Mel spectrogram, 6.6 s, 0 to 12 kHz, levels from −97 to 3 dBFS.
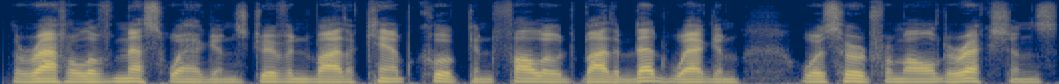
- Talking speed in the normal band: Yes, average, 190 wpm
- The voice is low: Yes, low, 110 Hz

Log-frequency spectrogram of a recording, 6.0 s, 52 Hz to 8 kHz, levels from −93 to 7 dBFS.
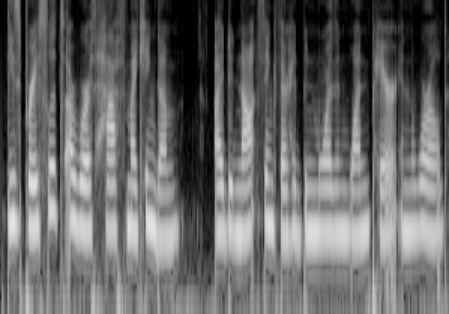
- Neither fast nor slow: No, fast, 210 wpm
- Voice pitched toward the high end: Yes, high, 205 Hz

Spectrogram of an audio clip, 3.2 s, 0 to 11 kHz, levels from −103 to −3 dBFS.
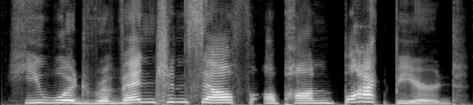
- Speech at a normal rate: No, slow, 115 wpm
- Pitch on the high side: Yes, very high, 260 Hz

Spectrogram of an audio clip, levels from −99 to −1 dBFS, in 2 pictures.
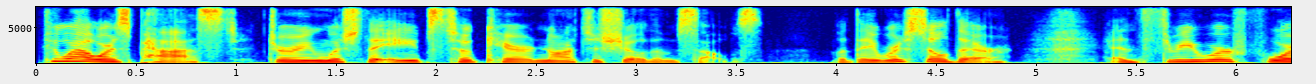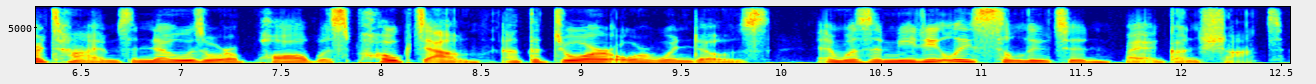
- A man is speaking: No, female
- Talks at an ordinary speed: No, fast, 210 wpm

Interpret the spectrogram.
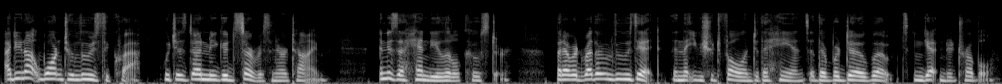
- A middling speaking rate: No, fast, 270 wpm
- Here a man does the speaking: No, female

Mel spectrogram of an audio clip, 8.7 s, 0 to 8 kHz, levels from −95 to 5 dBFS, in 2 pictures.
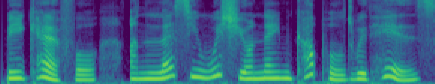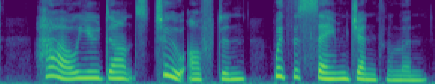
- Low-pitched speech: No, high, 220 Hz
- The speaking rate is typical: No, slow, 130 wpm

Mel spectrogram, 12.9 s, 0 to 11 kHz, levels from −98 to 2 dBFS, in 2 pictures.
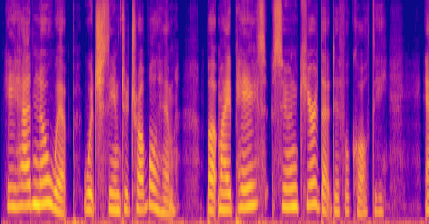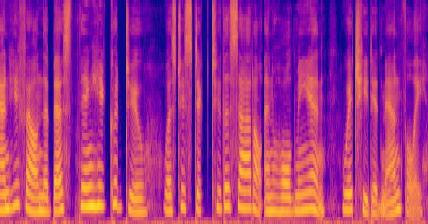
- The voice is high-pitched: Yes, high, 240 Hz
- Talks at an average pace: Yes, average, 180 wpm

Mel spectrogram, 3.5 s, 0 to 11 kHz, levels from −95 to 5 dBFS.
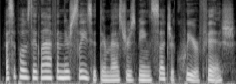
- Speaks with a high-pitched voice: Yes, high, 210 Hz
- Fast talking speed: Yes, fast, 255 wpm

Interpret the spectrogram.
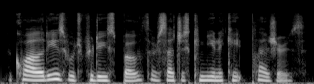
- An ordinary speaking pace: Yes, average, 190 wpm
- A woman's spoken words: Yes, female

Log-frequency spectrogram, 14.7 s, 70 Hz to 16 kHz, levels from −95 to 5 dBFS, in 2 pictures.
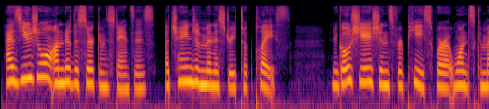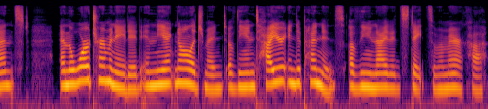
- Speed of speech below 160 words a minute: Yes, average, 145 wpm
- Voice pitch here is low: No, high, 235 Hz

